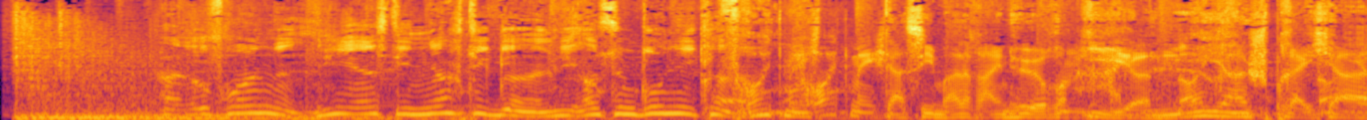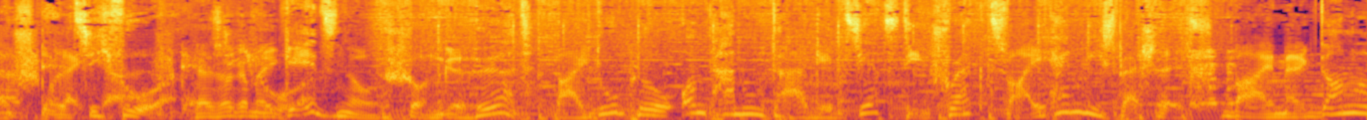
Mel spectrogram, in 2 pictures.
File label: German, male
